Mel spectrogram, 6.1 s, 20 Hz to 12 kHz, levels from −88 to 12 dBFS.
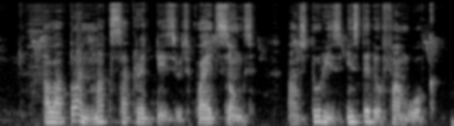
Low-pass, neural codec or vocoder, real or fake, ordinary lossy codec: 10.8 kHz; none; real; AAC, 48 kbps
